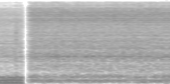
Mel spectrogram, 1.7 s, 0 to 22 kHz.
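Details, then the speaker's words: BMW E90/E92 after cleaning the intake and exhaust VANOS solenoids for a stutter and rough idle, ignition coils checked good: steady, even low hum with no hunting or stumbling; idle now settled and smooth. "Guess we just got to see what happens. Constant idle."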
